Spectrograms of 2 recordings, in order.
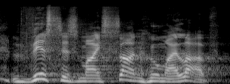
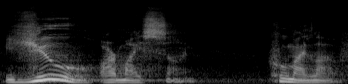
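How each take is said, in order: First: "This" weighted as a statement about the Son; "This is my Son" stressed on This. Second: "You" drawn out slow and low, spoken to the Son; "You" stressed, softer and slow as direct address. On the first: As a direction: lean on "This", announcing to onlookers. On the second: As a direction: linger on "You" intimately, very slowly. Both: Shown as a demonstration. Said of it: "Do you hear the difference?".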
